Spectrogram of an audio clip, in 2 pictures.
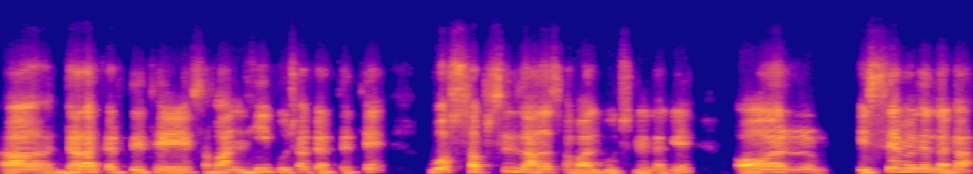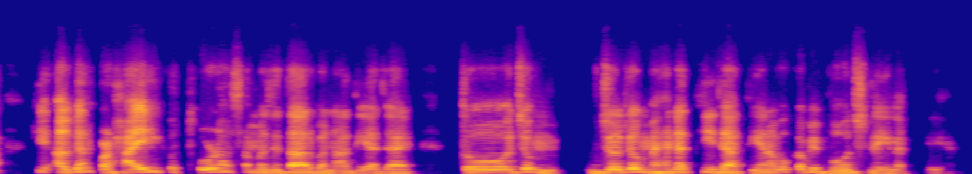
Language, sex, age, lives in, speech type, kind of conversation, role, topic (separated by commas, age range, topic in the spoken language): Hindi, male, 20-24, India, conversation, podcast, guest, पढ़ाई को मज़ेदार बनाने के कौन-कौन से तरीके हो सकते हैं?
